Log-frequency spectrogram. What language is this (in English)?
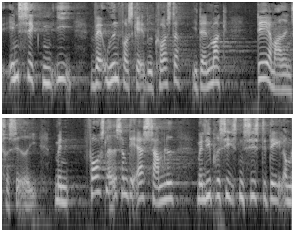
Danish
